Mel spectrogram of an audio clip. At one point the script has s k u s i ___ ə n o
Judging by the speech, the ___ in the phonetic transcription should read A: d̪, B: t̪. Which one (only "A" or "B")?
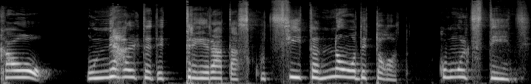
B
